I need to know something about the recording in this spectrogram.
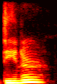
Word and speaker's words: Diener: and failed to inform inform judge is it deaner Diner yeah rhymes with yeah got it and failed to inform judge Diener of his obvious of this obvious suspect and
